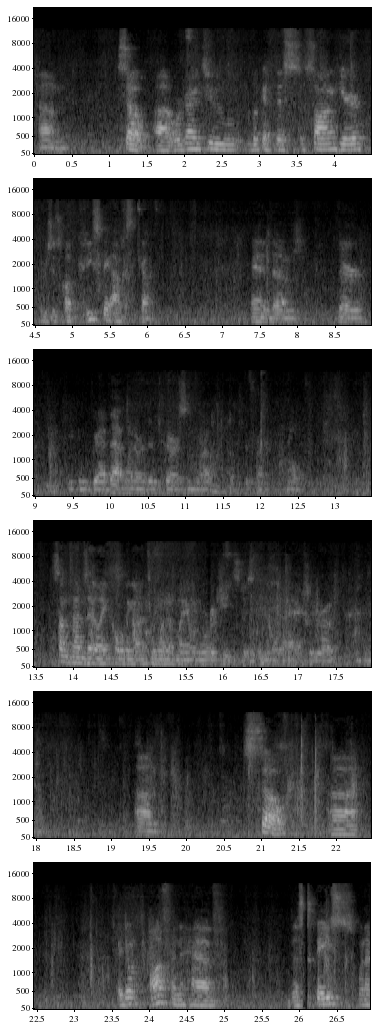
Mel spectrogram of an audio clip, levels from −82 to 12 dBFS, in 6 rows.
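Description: Short concealed packet loss occurs at 15.79 s and again at 18.79 s, lasting about 58 ms and 52 ms. In both places roughly 40 ms of the call arrived too late for the decoder, so the receiver bridged the hole by extending the preceding sound for a little over 30 ms before blending back into the real signal. Each is heard as a brief smear or wobble. A burst of packet loss follows at 26.04 s, spanning about 85 ms near the end of the clip. Here about 60 ms went missing, a longer run than the single drops earlier. Concealment stretched the last sound for about 65 ms while turning it down, leaving a held buzz or fading hiss before the audio picks up further on with that stretch absent. All of this passes through a WebRTC call path whose top end stops around 12 kHz, which fits a low-bitrate Opus stream.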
